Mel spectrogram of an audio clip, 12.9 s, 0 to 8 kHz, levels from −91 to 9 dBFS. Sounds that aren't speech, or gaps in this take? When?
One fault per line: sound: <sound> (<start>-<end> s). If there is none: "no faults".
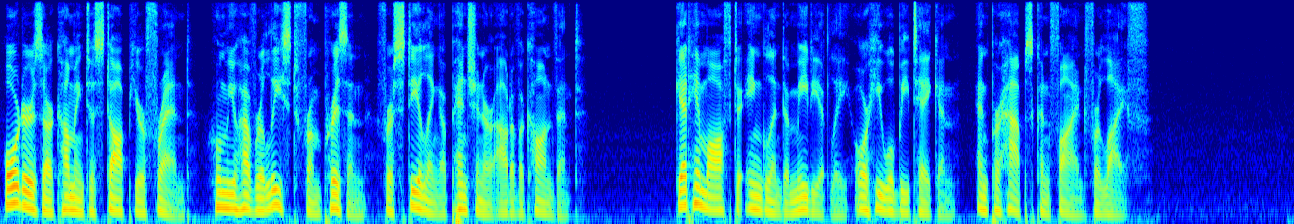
no faults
